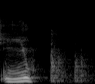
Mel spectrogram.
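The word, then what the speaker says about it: ю: Donc cette lettre là, on la prononce you. Un peu comme en anglais, ça se prononce you.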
